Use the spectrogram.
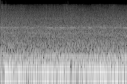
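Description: Jet engines at takeoff power on a Microsoft Flight Simulator easyJet airliner departing Salzburg, a steady loud low rumble with a faint high whine above it.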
